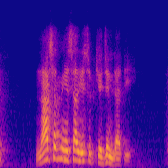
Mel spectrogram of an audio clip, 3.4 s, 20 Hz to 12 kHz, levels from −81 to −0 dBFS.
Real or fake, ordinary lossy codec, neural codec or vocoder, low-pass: fake; Opus, 16 kbps; codec, 16 kHz, about 1 kbps, DyCAST, with the encoder's durations; 7.2 kHz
